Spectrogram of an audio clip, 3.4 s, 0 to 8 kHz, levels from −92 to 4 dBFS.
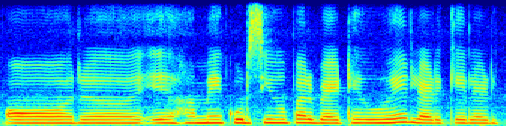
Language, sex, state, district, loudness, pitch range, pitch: Hindi, female, Madhya Pradesh, Bhopal, -13 LUFS, 205-215 Hz, 205 Hz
